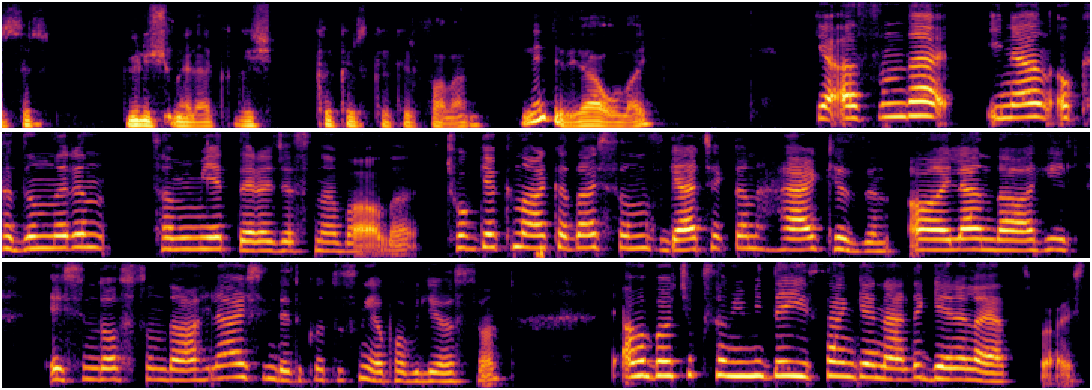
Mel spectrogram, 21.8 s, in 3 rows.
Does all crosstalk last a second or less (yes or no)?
yes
